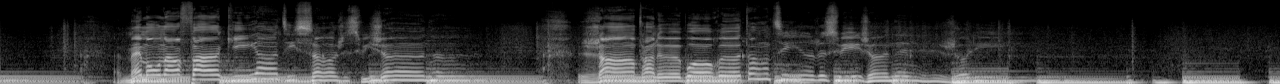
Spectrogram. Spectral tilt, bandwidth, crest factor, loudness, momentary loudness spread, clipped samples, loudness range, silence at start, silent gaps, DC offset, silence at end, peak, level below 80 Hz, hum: -7 dB/octave; 16.5 kHz; 16 dB; -17 LUFS; 12 LU; under 0.1%; 3 LU; 0 s; none; under 0.1%; 0 s; 0 dBFS; -26 dBFS; none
